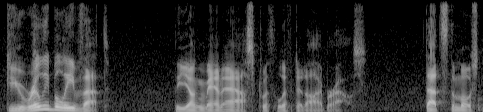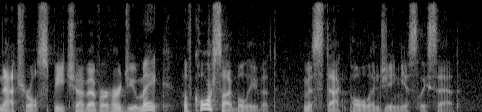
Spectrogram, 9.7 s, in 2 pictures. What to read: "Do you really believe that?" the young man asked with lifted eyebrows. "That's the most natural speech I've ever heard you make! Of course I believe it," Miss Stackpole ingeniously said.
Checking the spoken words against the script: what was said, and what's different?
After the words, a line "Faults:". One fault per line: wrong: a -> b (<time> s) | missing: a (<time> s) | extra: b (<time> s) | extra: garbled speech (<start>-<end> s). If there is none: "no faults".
"Do you really believe that?" the young man asked with lifted eyebrows. "That's the most natural speech I've ever heard you make! Of course I believe it," Miss Stackpole ingeniously said.
Faults:
no faults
